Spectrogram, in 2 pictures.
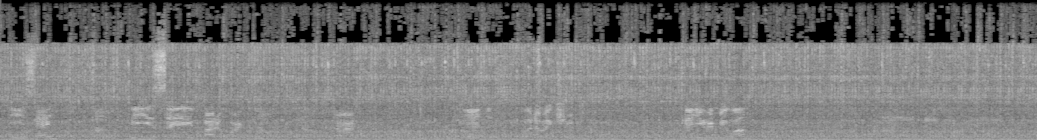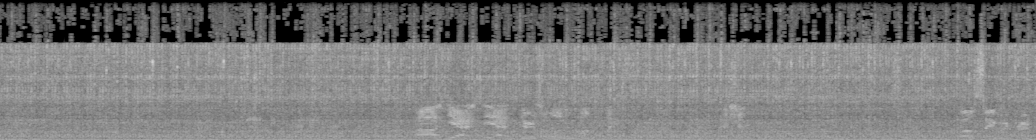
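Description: A small plane's propeller engine idles with a steady drone.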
